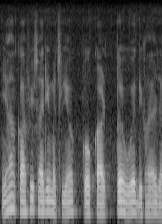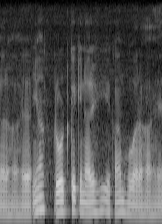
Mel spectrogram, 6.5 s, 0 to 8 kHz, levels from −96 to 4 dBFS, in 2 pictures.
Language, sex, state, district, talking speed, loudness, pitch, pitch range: Hindi, female, Rajasthan, Nagaur, 195 wpm, -26 LUFS, 100 Hz, 90-110 Hz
